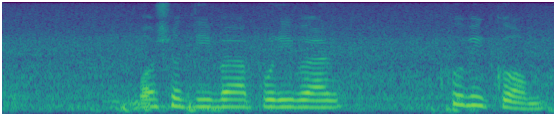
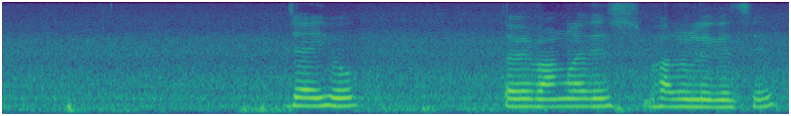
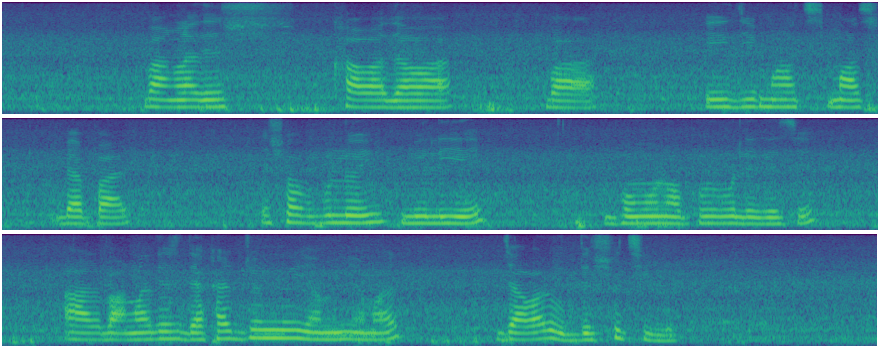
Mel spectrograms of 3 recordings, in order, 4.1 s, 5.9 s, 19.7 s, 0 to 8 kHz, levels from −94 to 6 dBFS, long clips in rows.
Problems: none marked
